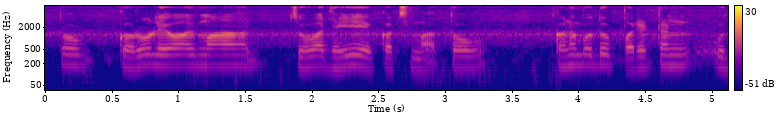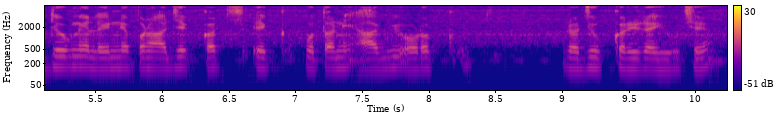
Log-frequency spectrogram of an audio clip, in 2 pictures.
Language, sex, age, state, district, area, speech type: Gujarati, male, 18-30, Gujarat, Kutch, urban, spontaneous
